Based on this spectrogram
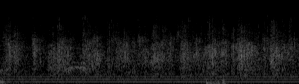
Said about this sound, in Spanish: Alguien que lo cree le dé un aplauso al Señor.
